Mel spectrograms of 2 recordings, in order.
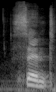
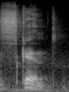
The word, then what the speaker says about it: scent: It's the C. Because you're not saying skent.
